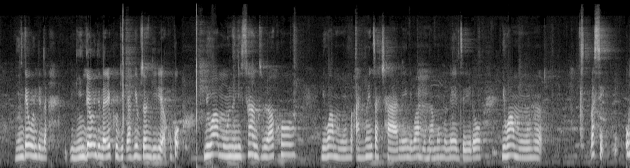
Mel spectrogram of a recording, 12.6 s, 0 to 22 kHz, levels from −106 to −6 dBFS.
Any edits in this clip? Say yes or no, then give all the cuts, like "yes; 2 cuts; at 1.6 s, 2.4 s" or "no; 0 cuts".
no; 0 cuts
